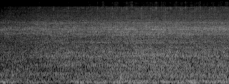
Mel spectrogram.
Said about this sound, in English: It's got a great idle, and even when I give it gas, this thing moves.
